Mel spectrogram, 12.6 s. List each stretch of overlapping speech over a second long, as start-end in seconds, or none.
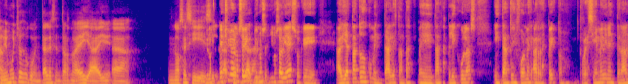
4.1-5.4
